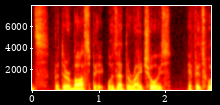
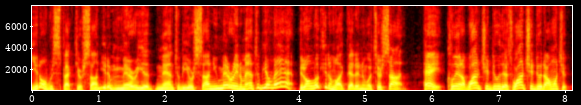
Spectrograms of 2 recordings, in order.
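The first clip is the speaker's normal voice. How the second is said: much higher scolding wife's voice; nagging wife; 10 semitones higher than usual. Retold or imitated. Host imitates a wife ordering her husband around, high and scolding. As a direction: scold him like a naggy mother would a boy. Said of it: "you look at your husband and say".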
